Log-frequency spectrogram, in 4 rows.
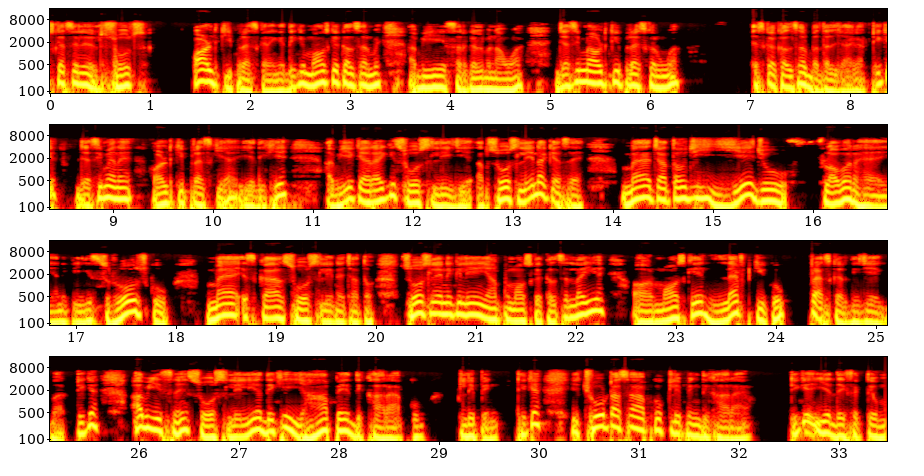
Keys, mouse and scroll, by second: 24.3 alt+click.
